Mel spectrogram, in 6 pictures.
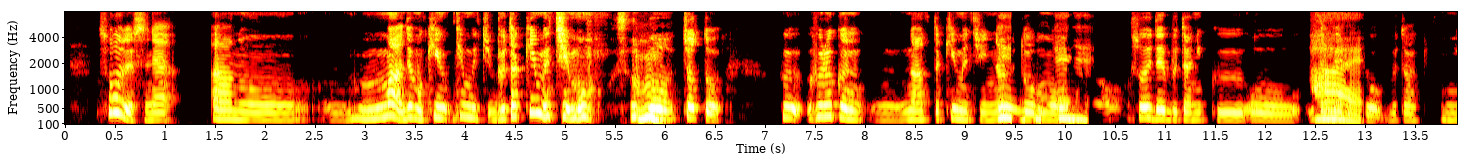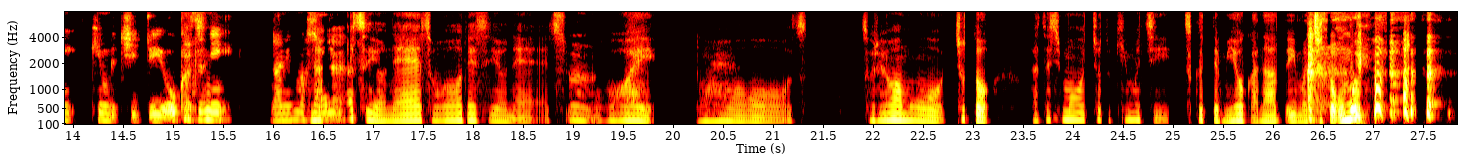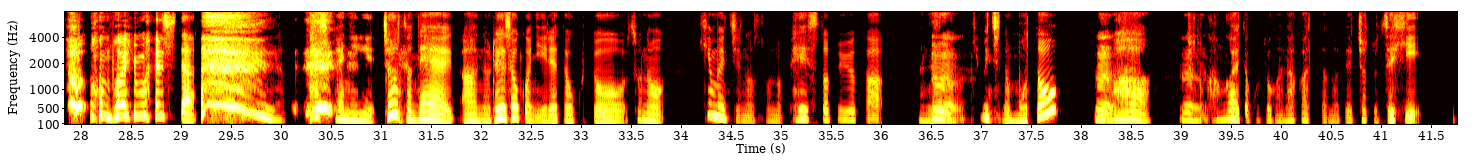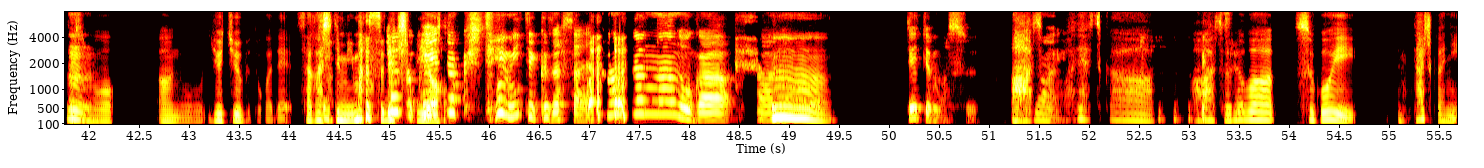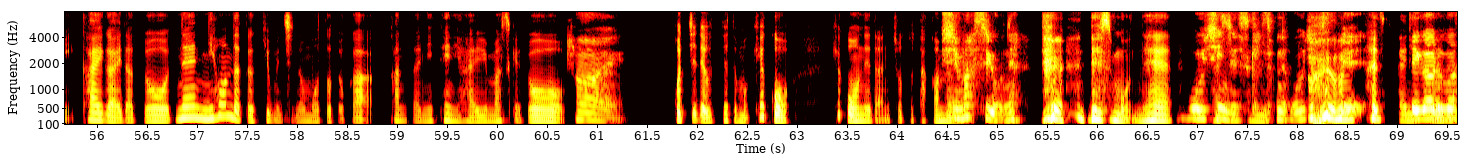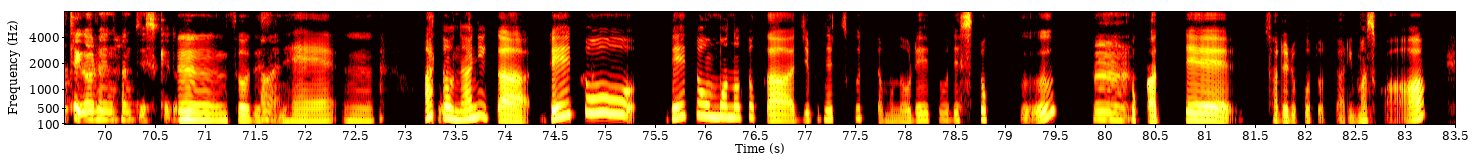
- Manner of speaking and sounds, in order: chuckle; other background noise; other noise; laugh; laughing while speaking: "思いま 思いました"; laughing while speaking: "探してみます、レシピを"; laugh; chuckle; chuckle; laughing while speaking: "うん"
- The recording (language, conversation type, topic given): Japanese, podcast, 手早く作れる夕飯のアイデアはありますか？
